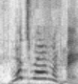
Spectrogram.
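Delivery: very high voice, speaking through a mouthful of food. Asked if she would pass a background check, she answers with her mouth full. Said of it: "She says with a mouthful of food".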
